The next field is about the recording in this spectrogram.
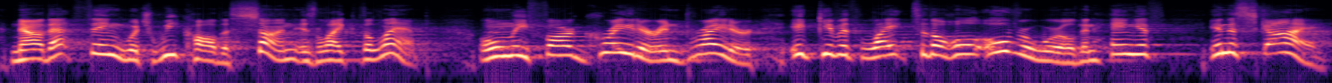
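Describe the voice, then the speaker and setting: A man's voice: fairly high pitch, sing-song, brisk, long reverb tail, voice pushed up. A man playing an earnest, courtly prince in a children's fantasy audiobook, speaking with formal, archaic politeness and emphasis. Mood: coldly polite.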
